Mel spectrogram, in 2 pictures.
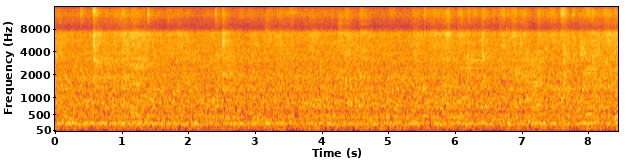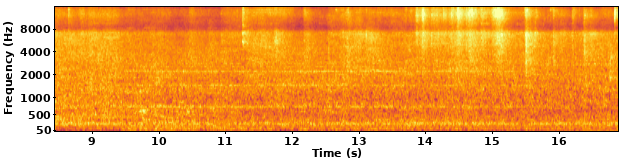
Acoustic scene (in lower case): subway station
